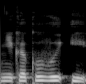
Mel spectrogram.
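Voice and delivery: said sharply. [name] cuts Dima off mid-sentence: said sharply. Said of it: "резко говорит Игорь".

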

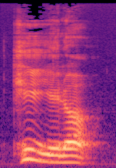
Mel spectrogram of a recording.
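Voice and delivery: big, loud, angry, sleepy voice. A sleeper in a corner of the dark room calls out in a big, sleepy, angry voice. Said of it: "une grosse voix de dormeur qui demanda avec colère".

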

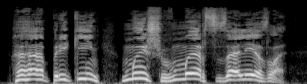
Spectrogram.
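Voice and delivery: put-on high, nasal, slightly drunk voice. Narrator reads a voice from a bench speaking to its companion: tipsy nasal voice. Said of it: "подвыпивший гнусавый голос".

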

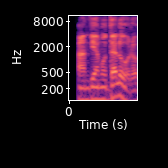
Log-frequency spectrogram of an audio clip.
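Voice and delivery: ordinary delivery

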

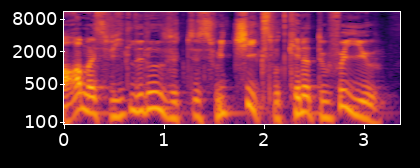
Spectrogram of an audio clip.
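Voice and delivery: put-on, heavily laid-on Austrian accent. Recapping an episode, copying a guy's voice in an Arnold Schwarzenegger-style Austrian accent. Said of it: "enjoyed the Austrian accent that that guy had".

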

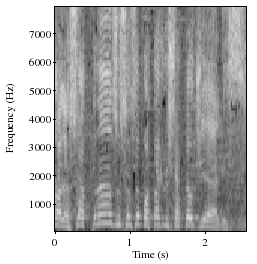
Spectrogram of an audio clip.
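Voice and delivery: normal talking voice

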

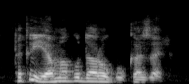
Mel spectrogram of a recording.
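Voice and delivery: ordinary delivery, nothing marked

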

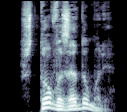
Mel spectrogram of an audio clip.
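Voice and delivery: ordinary talk

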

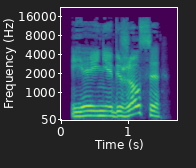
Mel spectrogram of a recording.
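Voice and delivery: stubborn, contrary, obstinate tone. Gert answers a girl who asks his forgiveness, obstinately. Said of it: "строптиво проговорил Герт".

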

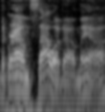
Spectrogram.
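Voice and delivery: put-on deep, country, rural Maine accent. Asking whether the characters talk like this: deep country Maine accent. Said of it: "the deep country Maine accent".

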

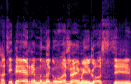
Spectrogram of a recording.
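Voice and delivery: high, loud, bellowing yell. An event host addresses the guests, yelling with a smile. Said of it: "с ей улыбкой завопил он".

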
